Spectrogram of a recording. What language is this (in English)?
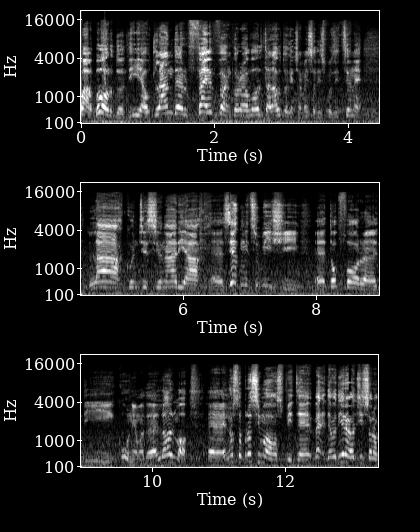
Italian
